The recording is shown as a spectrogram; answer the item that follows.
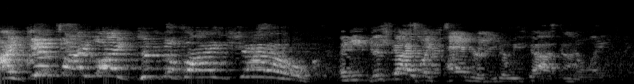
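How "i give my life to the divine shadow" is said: acted, very high, slow, drawn-out fanatical shriek. Voicing a cleric on a screen in a vision: screaming cleric. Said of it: "a cleric's just screaming".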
